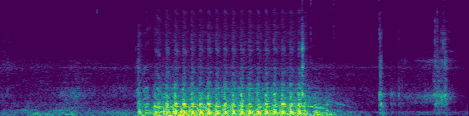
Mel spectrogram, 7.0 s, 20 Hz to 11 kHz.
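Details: 2010 Chevrolet Aveo start after a transmission mount repair, with the motor support out and far less engine rock; neutral, brakes on. Brief crank, then a steady, even idle before shutoff, with no clunks from the mounts.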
